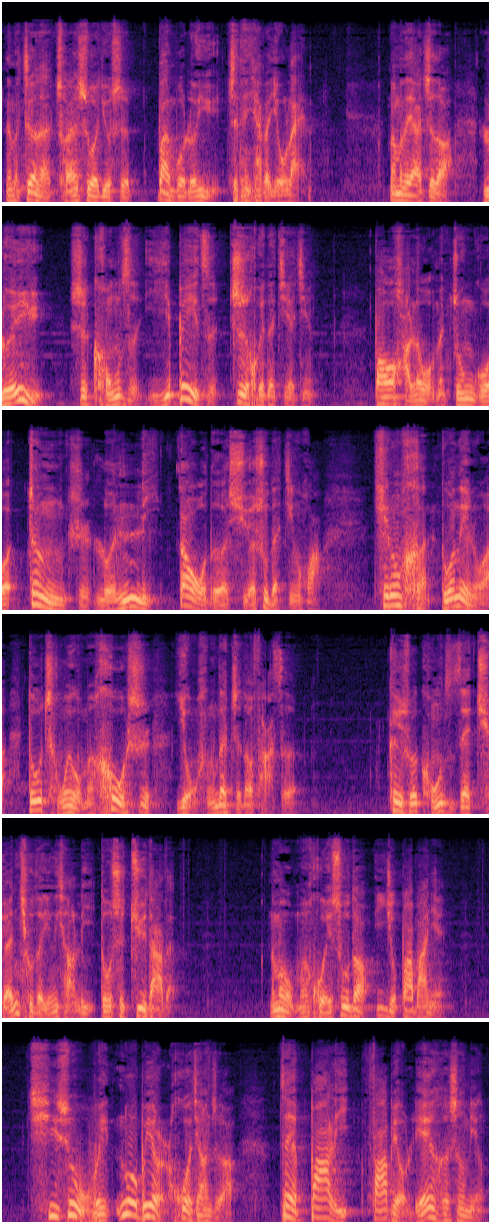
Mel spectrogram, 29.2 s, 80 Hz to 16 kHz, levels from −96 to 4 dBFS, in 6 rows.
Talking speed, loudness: 240 characters per minute, -18 LUFS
